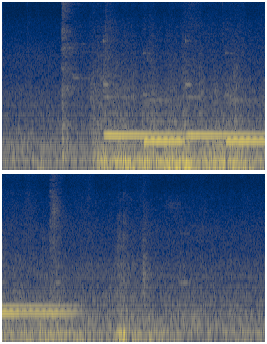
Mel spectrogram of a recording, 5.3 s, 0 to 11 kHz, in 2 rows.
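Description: Ryutetsu 5000 series electric train sounding a loud two-note horn about a second in, held for about two and a half seconds over the rumble of the train on the rails. A single click follows shortly after the horn stops.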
